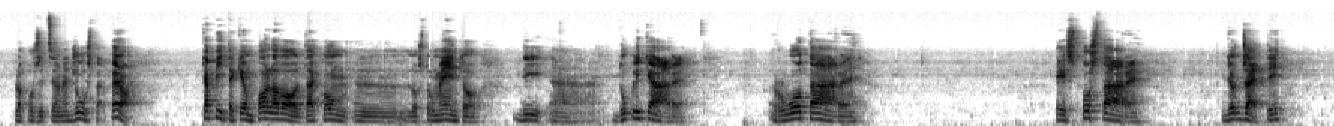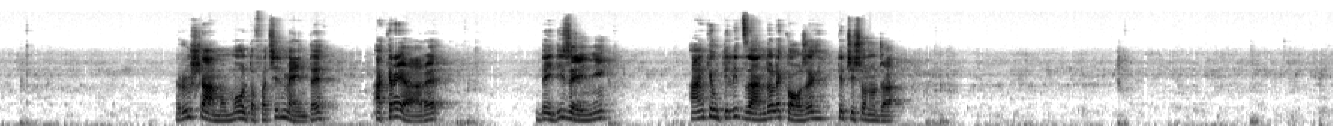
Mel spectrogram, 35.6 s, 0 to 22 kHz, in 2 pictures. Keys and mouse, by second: 1.6 g, 3.6 middle click, 5.2 shift+middle click, 5.6 middle click, 7.3 shift+d, 8.7 middle click, 9.9 r, 16.2 middle click, 18.0 g, 20.3 middle click, 21.8 ctrl+middle click, 22.2 middle click, 23.9 s, 25.9 g, 26.8 middle click, 27.7 click, 28.0 middle click, 30.1 s, 31.3 middle click, 32.7 g, 33.8 middle click, 34.4 i, 34.6 ctrl+middle click, 35.0 middle click.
